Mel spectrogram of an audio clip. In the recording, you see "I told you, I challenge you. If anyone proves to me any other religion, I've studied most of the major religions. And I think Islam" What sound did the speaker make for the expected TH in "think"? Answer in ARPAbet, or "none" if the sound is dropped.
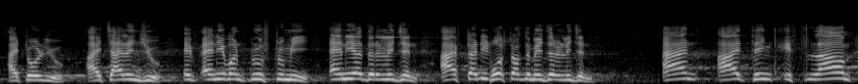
T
